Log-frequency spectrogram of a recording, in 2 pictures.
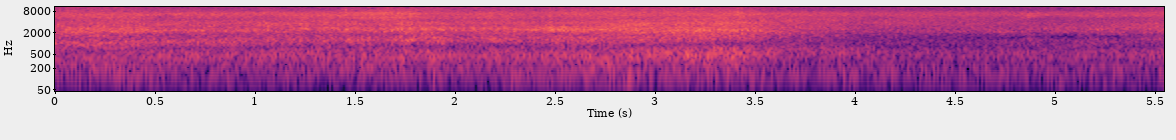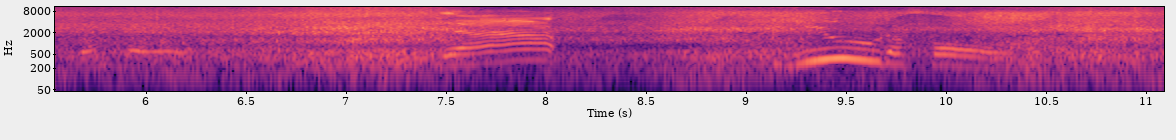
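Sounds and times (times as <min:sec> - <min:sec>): small surf breaking on sand: 0:00.0 - 0:11.0.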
